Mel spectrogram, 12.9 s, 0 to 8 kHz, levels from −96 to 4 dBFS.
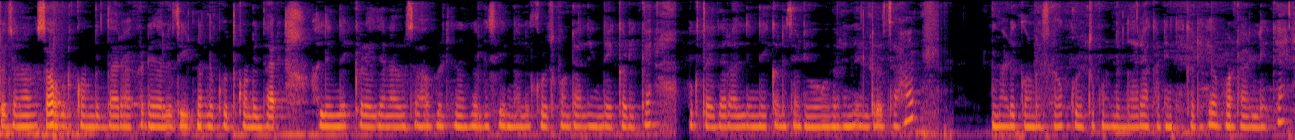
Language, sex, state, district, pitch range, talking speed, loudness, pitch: Kannada, female, Karnataka, Belgaum, 195-205 Hz, 145 wpm, -30 LUFS, 200 Hz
